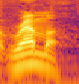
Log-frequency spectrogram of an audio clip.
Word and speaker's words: Rema: Yep, Rema.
